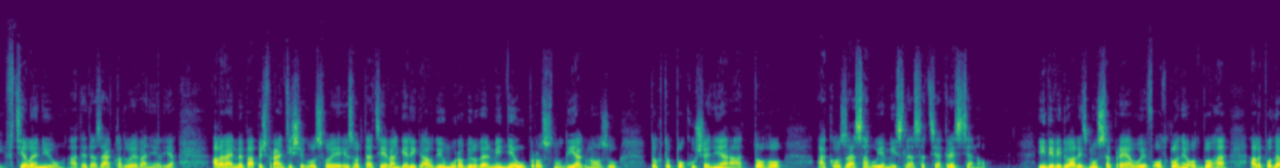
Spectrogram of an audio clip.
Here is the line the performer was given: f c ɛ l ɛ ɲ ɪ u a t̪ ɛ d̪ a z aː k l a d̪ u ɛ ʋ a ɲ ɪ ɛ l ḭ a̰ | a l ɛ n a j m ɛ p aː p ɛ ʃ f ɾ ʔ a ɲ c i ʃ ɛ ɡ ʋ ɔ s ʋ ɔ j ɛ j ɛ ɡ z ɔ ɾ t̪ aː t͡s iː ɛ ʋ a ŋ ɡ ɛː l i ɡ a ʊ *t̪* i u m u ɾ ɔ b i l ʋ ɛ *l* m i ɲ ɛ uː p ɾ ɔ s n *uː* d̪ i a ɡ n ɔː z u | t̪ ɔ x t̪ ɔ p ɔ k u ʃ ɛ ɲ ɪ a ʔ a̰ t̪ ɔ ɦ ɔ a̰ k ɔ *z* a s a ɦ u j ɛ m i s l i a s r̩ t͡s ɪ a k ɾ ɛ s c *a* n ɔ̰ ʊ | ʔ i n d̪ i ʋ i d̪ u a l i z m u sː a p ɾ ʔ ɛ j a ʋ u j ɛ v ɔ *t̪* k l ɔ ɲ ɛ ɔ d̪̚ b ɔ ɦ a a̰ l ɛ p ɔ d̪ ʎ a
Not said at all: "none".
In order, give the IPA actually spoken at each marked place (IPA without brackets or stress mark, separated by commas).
d̪, ʎ, uː, z, a, t̪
